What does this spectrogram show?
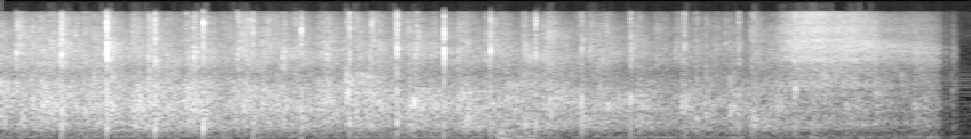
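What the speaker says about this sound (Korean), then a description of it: "박수해 주시기 바랍니다." A church congregation applauds the youth group president during Sunday worship, with dense, continuous clapping that gradually fades out, and a brief low voice murmuring partway through.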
